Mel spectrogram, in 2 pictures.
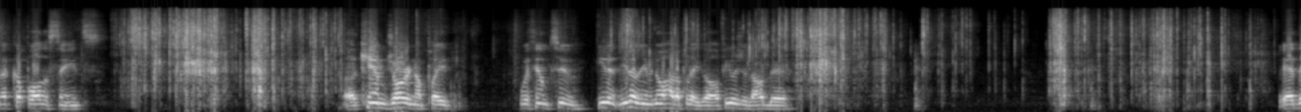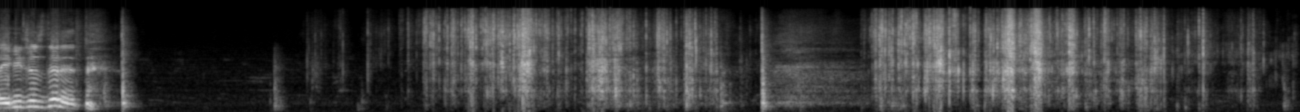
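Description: Foil wrappers crinkle and tear as card packs are ripped open.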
